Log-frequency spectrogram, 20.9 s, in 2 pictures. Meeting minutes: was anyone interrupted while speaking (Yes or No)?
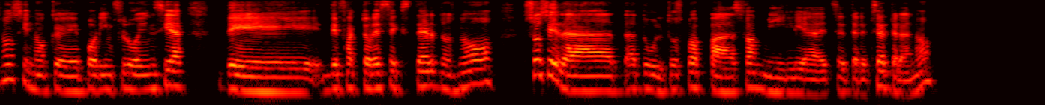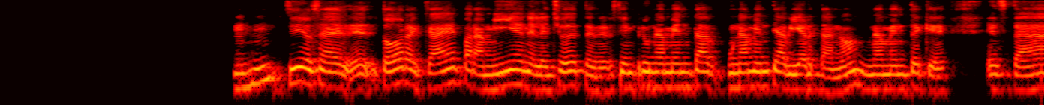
No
